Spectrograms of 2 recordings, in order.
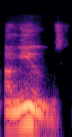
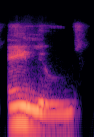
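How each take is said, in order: First: The first vowel is short and rushed. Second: The first vowel is full and unhurried. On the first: The speaker calls it right. "We would say amuse" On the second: The speaker calls it wrong. "we wouldn't say amuse"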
